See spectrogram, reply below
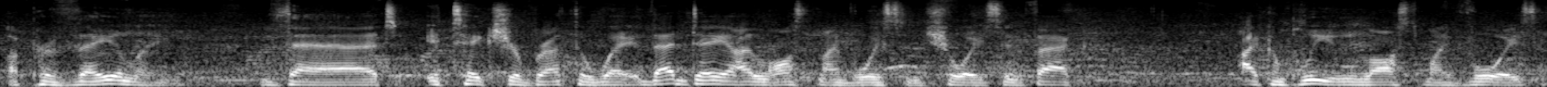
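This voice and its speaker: A man speaking earnestly as an interview guest, at times halting and repeating words. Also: lowish voice, a crowd in the background. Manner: emotional, halting restarts. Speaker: guest, trauma survivor and advocate.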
